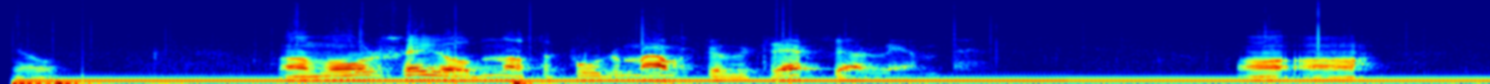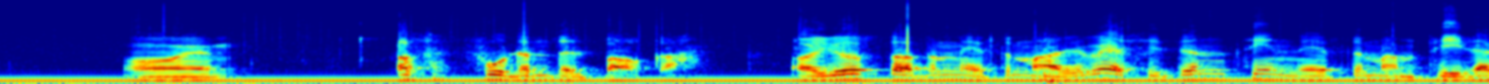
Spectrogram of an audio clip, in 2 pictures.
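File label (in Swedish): Norsjö Västerbotten, dialekter, Svenska sagor; Folkminnen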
